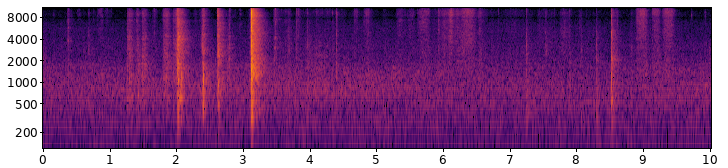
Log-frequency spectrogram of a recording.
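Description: Clicks and knocks of a MacBook's aluminium bottom cover being fitted onto the case and the laptop being handled, with a cluster of taps in the first few seconds, the loudest a sharp knock about three seconds in, and a couple of lighter knocks later on.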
